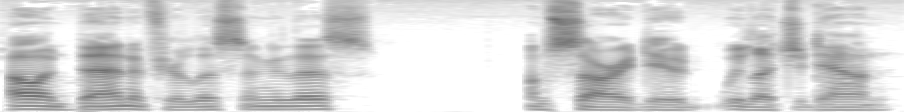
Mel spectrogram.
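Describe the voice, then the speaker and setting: A very tired, sleepy man with a gravelly voice, hosting a podcast in casual, rambling, self-deprecating solo chat with some casual swearing. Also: sits low, little pitch movement, fast talker, fairly bright tone, no room sound, studio quality. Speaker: podcast host.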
